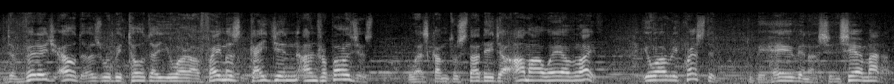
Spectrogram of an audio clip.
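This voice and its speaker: Guy playing polite official, high voice, formal n a bit hesitant, radio play with music behind. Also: animated, a little fast, lightly acted. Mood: formal, explaining. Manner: formal, deferential, slightly hesitant. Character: courteous, formal Japanese male official and interpreter. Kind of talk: radio drama acting.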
